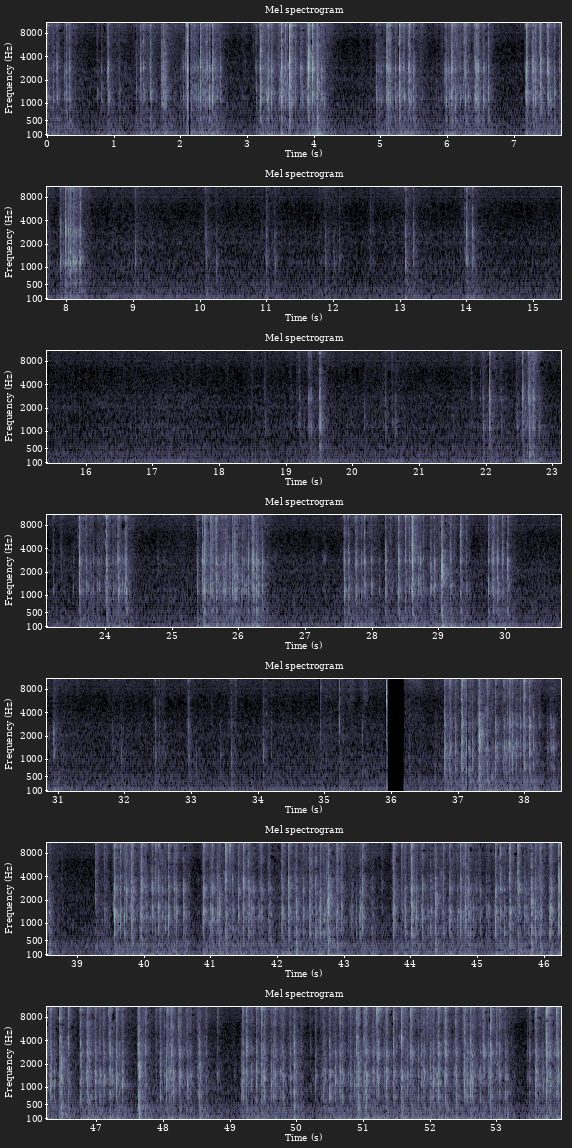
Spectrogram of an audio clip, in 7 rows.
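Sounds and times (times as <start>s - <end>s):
typing on mechanical keyboard: 0.0s - 4.3s, 4.9s - 8.4s, 10.0s - 11.2s, 13.9s - 14.2s, 19.0s - 20.8s, 21.8s - 24.4s, 25.4s - 26.5s, 27.6s - 30.2s, 36.8s - 38.7s, 39.3s - 53.9s.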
